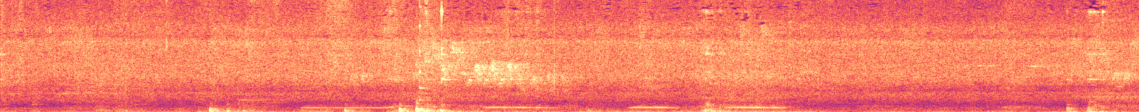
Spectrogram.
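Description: A bird's call of four low, steady hoots, all at the same pitch, over about three seconds. A few soft knocks come as a glass wine glass is handled and set down on a wooden table, the loudest about three seconds in.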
